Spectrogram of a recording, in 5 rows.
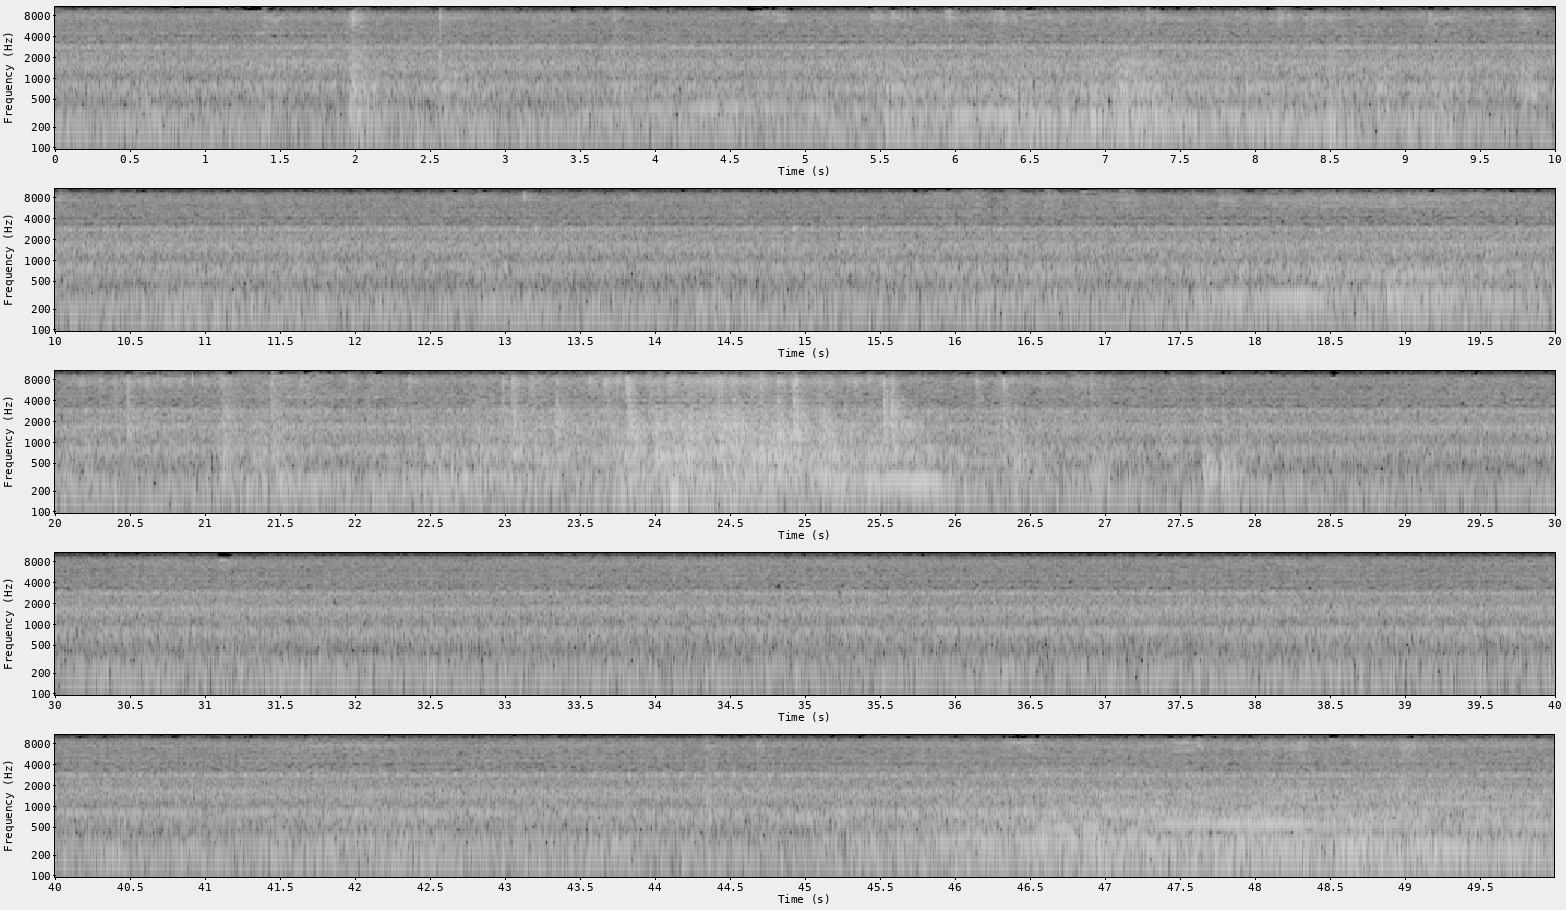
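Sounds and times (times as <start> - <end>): heavy machinery whining tones: 0.0 - 29.3, 39.8 - 49.9
low machinery rumble: 0.0 - 49.9
loud burst of machinery noise: 40.3 - 49.9.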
